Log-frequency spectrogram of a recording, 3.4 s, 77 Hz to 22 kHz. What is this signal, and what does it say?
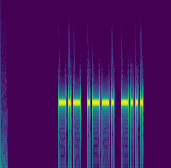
Morse code, heard as a keyed tone, about 25 wpm, 700 Hz. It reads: KPB
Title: USA Call Sign Postfixes - 3 Letters 25wpm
